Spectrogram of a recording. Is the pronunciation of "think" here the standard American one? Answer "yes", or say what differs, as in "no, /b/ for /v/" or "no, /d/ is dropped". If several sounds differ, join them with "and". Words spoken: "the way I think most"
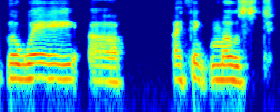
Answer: yes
